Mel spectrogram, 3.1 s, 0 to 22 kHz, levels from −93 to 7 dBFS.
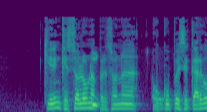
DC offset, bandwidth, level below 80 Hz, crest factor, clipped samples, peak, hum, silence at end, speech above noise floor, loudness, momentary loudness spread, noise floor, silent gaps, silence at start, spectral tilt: under 0.1%; 11.5 kHz; -62 dBFS; 20 dB; under 0.1%; -6 dBFS; none; 0 s; 51 dB; -25 LUFS; 10 LU; -75 dBFS; none; 0.65 s; -5.5 dB/octave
